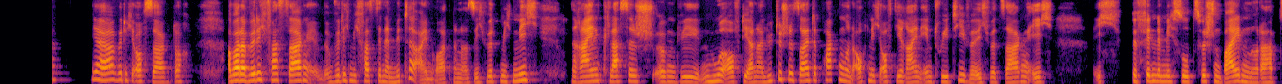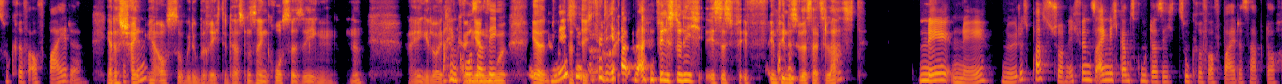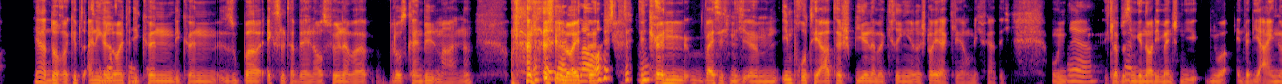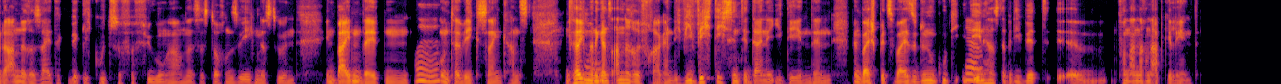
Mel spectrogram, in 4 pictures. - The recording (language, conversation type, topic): German, podcast, Wie entsteht bei dir normalerweise die erste Idee?
- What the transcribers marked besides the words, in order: unintelligible speech; unintelligible speech; laughing while speaking: "für die anderen?"; unintelligible speech; surprised: "Findest du nicht?"; unintelligible speech; laughing while speaking: "Und dann halt die Leute"; chuckle; laughing while speaking: "stimmt"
